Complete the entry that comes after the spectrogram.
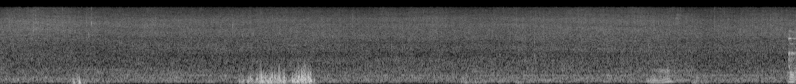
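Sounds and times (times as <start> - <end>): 
fresh butter melting and sizzling in a frying pan: 0.0 - 7.9.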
